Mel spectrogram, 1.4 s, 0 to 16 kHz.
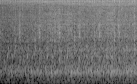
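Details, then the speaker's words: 2018 Ford F150 5.0 Coyote V8 4x4 bought sight-unseen as having engine issues; idling, fine rapid tick and faint hiss heard under the intake; clogged PCV valve with check ball rattling and hissing, but separate ticking noise remains. "Yeah, there's a clogged up PCV valve. I can hear it and I can feel it. There's something in there."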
